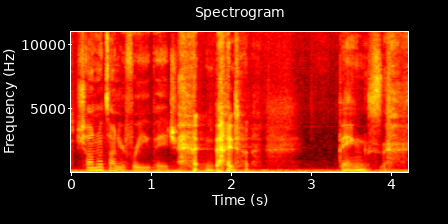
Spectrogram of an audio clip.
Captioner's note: laughs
